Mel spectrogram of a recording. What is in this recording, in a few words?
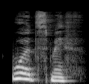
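"wordsmith", British English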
